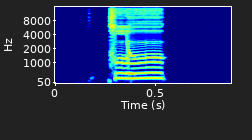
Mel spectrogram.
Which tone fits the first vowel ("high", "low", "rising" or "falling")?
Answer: falling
